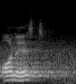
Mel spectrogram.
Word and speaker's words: honest: And honest, okay, honest.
